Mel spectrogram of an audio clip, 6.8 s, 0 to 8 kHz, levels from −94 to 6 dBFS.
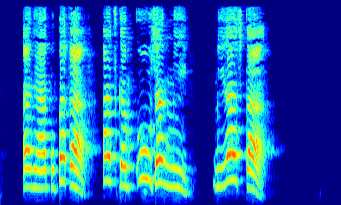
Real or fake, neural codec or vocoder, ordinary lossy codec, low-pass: fake; codec, 16 kHz, 16 kbps, FreqCodec, larger model; MP3, 48 kbps; 7.2 kHz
